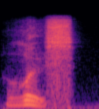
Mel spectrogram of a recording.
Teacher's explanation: the Airstream passes along the sides of the tongue you can feel this positioning by saying the word loose then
